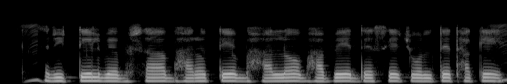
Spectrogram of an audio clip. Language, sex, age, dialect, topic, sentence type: Bengali, female, 41-45, Jharkhandi, agriculture, statement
